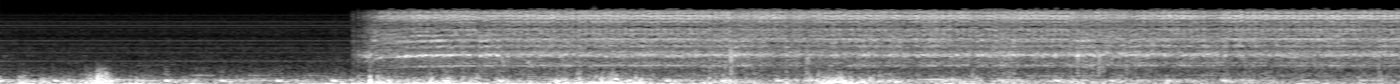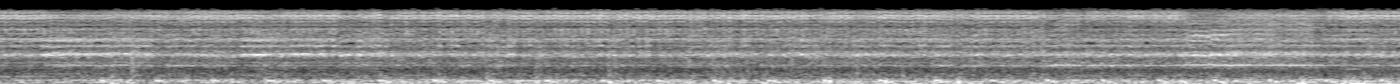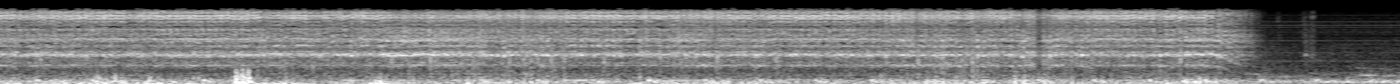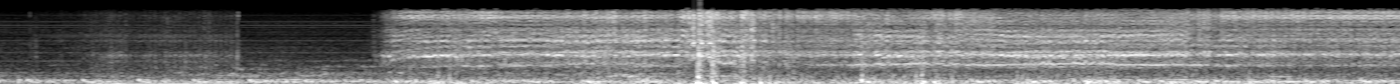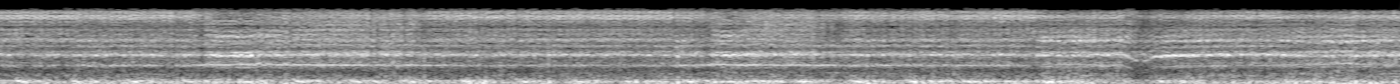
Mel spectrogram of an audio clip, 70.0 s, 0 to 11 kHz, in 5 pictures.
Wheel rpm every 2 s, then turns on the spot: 0, 10, 150, 160, 160, 160, 160, 160, 160, 160, 160, 160, 160, 160, 160, 160, 160, 160, 160, 160, 20, 10, 10, 140, 180, 170, 160, 160, 160, 160, 160, 160, 160, 150, 160.
42-44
